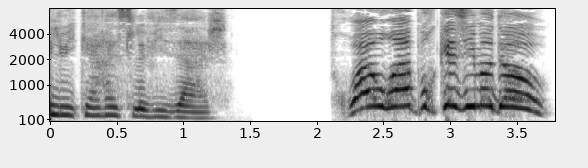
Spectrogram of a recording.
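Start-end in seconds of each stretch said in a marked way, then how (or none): 2.1-3.7 very high, loud joyful cheer; cheering shout. A narrator's reading. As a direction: cheer him in triumph. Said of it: "commence à hurler la foule".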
